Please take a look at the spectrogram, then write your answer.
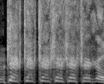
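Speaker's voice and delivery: high, loud repeated yelp; frantic urging. Retold or imitated. Urging his friend on, high and loud. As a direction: yelp it rapid-fire like a panicked passenger.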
